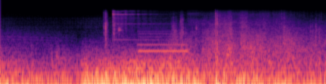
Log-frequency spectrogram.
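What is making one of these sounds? A tank gun fires with a sharp boom.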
